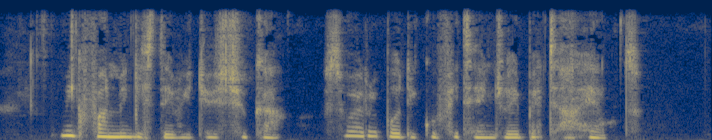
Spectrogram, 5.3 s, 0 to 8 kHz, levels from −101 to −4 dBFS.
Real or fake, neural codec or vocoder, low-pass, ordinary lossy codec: fake; codec, 24 kHz, 0.9 kbps, WavTokenizer, medium speech release version 1; 7.2 kHz; none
